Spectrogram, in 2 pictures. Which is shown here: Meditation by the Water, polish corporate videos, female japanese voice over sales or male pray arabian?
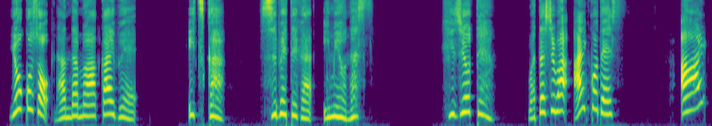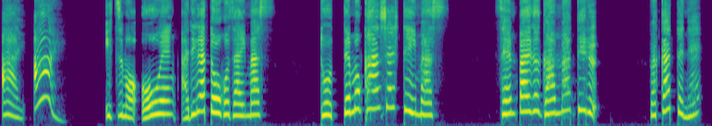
female japanese voice over sales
